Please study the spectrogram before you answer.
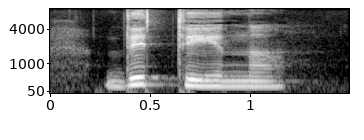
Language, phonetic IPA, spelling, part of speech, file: Ukrainian, [deˈtɪnɐ], дитина, noun, Uk-дитина.ogg
- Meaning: child (a male or female child, a son or daughter)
